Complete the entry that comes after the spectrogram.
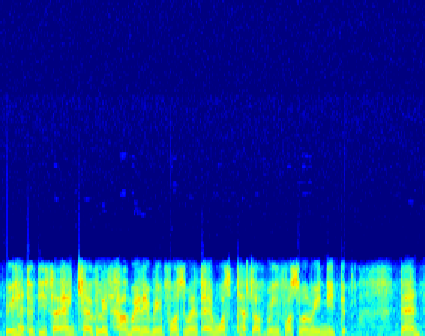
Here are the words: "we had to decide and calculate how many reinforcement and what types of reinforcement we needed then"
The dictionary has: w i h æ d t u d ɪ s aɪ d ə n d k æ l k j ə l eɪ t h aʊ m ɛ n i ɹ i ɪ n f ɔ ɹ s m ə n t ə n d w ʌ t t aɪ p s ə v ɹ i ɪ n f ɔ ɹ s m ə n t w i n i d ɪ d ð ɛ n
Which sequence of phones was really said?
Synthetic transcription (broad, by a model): w i h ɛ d t u d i s aɪ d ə n k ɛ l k j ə l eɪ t h aʊ m ɛ n i ɹ i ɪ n f ɔ s m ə n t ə n w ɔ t t aɪ p s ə f ɹ i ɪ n f ɔ s m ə n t w i n i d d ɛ n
